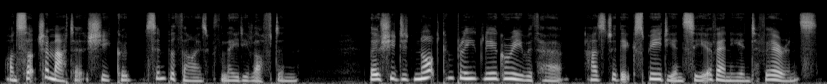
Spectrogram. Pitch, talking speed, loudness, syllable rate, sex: 205 Hz, 180 wpm, -20 LUFS, 6.1 syllables/s, female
